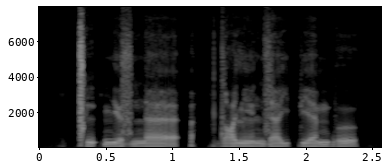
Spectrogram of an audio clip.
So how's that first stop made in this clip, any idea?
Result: click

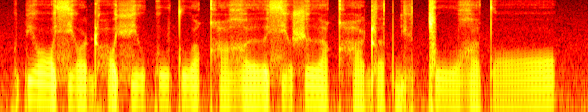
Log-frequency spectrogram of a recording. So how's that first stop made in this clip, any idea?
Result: plain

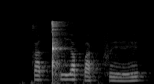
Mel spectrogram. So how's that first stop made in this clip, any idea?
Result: plain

